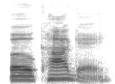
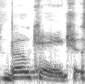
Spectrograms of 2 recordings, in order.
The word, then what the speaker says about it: Bocage: Yes, it's Bokage. Okay, it's not. It's Bocage.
